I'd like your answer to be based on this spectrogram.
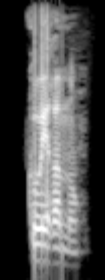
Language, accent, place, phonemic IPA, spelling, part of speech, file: French, France, Lyon, /kɔ.e.ʁa.mɑ̃/, cohéremment, adverb, LL-Q150 (fra)-cohéremment.wav
- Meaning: coherently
